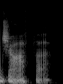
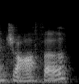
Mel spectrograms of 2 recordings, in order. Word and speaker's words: Jofa: find out more information, Jaffa? Well, I've been very blessed to have met many gifted spiritual and metaphysical practitioners through my business, again, which is Spirited Events by Jaffa, which is spelled Jofa.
